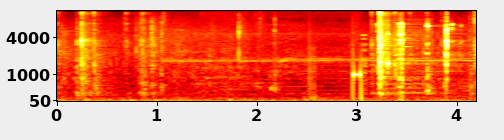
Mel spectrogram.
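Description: Buttons clicking on an old electronic console, then a faint steady high tone, a short beep about three seconds in, and a cluster of crackly clicks as a recorded playback starts.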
